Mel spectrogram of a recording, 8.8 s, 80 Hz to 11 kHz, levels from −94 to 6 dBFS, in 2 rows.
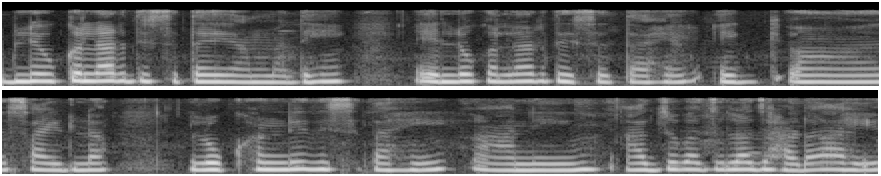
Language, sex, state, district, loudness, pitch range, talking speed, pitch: Marathi, female, Maharashtra, Pune, -16 LUFS, 250-275 Hz, 145 wpm, 260 Hz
